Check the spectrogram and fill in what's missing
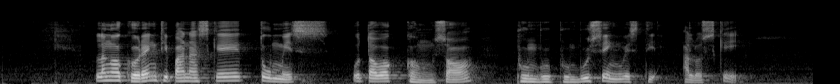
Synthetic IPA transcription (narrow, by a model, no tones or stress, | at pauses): ləŋɔɡ̥ɔ̤ɾɛŋd̪̥i̤panasket̪umɪs | ut̪ɔwɔɡ̥ɔ̤ŋsɔ | b̥ṳmbub̥ṳmbusɪŋwɪsd̪̥i̤ | alʊskḛ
